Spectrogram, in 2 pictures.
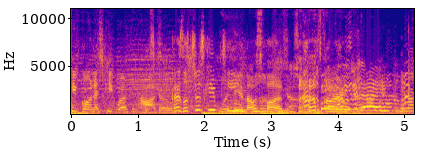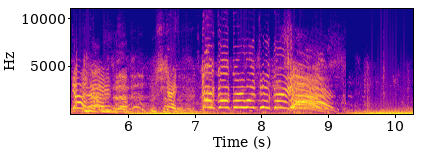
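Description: Young women talk and laugh excitedly close by.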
